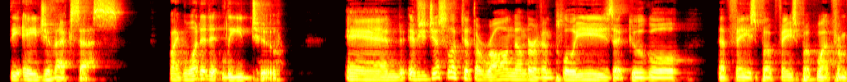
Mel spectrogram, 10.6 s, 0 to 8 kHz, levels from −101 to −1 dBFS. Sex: male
